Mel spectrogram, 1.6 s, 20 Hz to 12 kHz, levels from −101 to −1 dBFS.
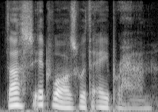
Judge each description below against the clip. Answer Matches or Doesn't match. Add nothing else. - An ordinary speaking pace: Matches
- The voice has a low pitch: Matches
